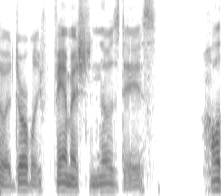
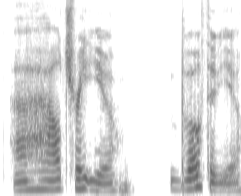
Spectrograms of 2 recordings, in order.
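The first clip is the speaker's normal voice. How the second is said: small, warm-hearted little voice; 3 semitones higher than usual. A narrator reads the character speaking to two mares, in a warm little voice. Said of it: "I said in a warm little voice".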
